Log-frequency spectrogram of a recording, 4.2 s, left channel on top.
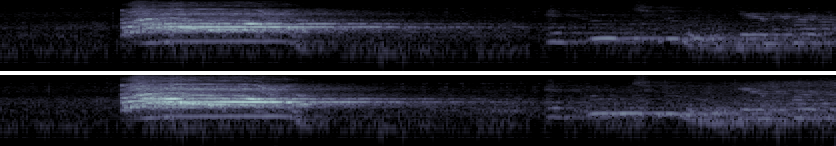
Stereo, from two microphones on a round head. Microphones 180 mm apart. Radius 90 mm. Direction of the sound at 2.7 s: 20° right (ahead or behind).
